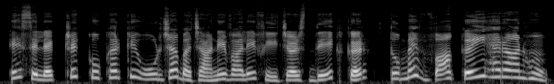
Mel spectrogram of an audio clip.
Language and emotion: Hindi, surprised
